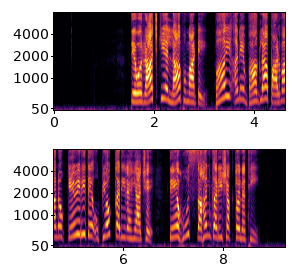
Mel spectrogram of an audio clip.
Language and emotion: Gujarati, angry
